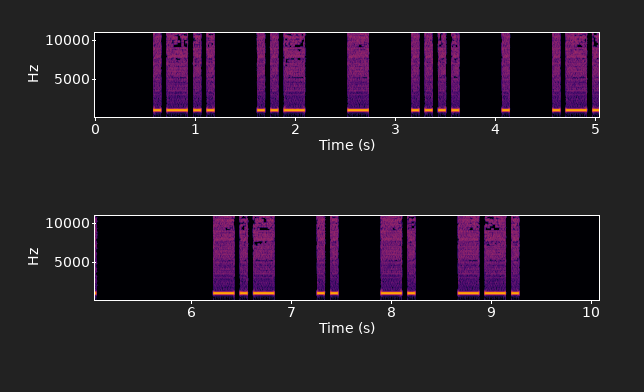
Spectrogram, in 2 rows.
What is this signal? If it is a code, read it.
Morse code, heard as a keyed tone, about 18 wpm, spaced as for 12 wpm, 1000 Hz. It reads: LUTHER KING
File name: qotdfiles / 12wpm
